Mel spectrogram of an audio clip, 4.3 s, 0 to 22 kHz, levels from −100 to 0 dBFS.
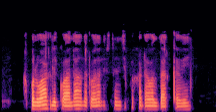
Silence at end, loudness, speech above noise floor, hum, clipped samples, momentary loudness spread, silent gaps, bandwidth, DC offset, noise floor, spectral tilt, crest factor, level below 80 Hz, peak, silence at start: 0.5 s; -23 LUFS; 23 dB; none; under 0.1%; 13 LU; none; 7 kHz; under 0.1%; -45 dBFS; -6 dB/octave; 20 dB; -70 dBFS; -4 dBFS; 0.5 s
